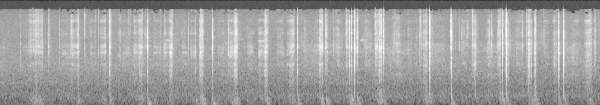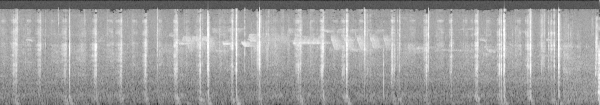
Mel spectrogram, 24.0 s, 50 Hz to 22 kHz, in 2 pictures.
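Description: HX Outdoors AK-47 fixed-blade knife, with a 440C stainless steel blade, shaving curls down a dry stick to make a feather stick: a long run of short scraping strokes, about two or three a second.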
